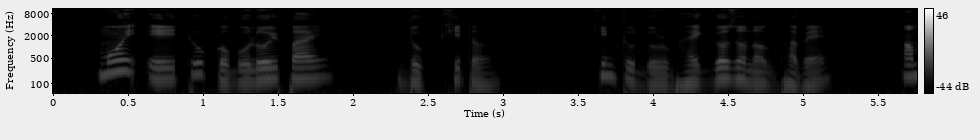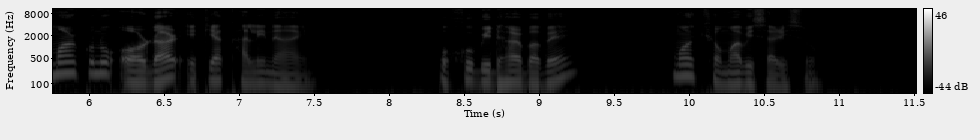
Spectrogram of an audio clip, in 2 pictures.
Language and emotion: Assamese, sad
